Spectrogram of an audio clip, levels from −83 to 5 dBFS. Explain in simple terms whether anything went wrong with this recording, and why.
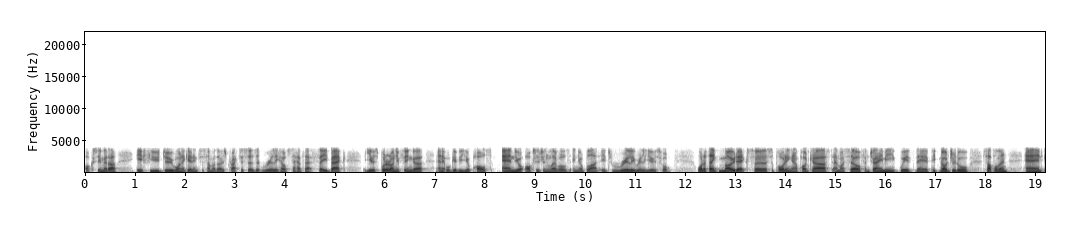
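Nothing went wrong; this audio has no faults.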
